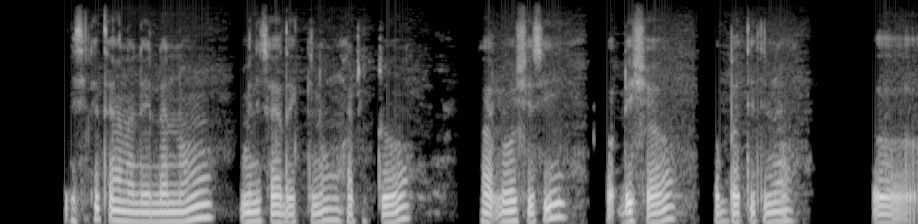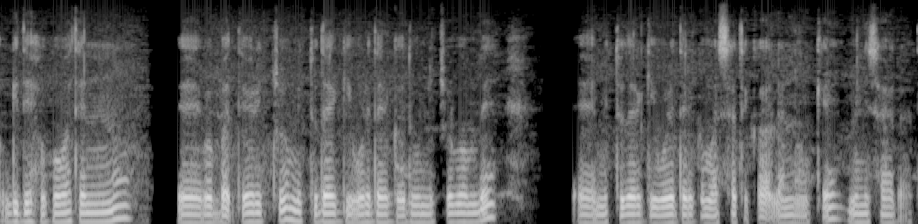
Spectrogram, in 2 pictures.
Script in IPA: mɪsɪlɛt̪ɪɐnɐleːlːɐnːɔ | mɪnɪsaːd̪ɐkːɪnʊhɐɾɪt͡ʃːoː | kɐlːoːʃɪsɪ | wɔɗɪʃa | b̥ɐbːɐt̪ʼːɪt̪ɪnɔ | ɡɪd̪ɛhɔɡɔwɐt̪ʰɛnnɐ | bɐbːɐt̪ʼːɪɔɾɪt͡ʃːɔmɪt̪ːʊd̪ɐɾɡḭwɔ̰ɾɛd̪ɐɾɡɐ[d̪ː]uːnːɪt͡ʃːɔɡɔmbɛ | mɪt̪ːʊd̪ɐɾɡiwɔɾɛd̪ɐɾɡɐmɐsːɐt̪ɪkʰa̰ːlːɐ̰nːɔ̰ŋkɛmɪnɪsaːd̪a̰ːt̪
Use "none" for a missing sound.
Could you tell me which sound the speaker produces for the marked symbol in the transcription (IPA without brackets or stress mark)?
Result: d̪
